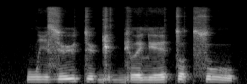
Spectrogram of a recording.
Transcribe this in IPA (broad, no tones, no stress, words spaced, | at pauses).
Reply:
wizy tyɡidbʲoe̯lʲe totsu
